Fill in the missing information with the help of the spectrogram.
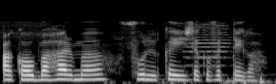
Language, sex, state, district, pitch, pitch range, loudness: Wancho, female, Arunachal Pradesh, Longding, 220 Hz, 215-225 Hz, -18 LUFS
